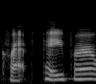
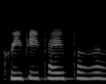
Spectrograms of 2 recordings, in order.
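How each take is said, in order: First: The first word is said as one syllable. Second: The first word is said as two syllables.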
